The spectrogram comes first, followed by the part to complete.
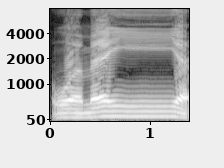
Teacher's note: sambil jangan lupa digunnahkan, masukkan ke rongga hidung sambil ditahan. Wa may ya, 2 harakat baru lepas. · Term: idgham bi gunnah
